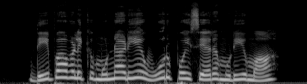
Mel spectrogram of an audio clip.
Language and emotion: Tamil, sad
